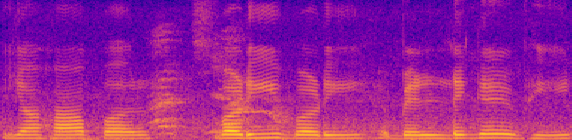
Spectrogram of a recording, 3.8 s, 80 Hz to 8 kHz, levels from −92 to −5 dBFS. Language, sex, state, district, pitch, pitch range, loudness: Hindi, female, Haryana, Jhajjar, 195 Hz, 190-205 Hz, -20 LUFS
